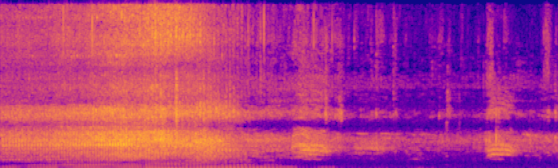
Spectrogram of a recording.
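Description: A motorbike engine runs steadily during a ride with an older rider, a low rumble that fades after a few seconds while wind and road noise continue.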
